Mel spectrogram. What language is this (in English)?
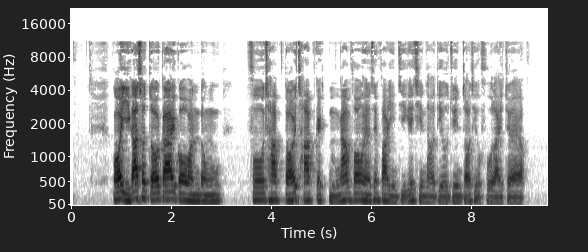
Cantonese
